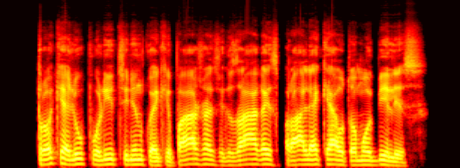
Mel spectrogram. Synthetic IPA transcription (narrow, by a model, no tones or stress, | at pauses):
pɾoːkʲɛlʲuːpʰɔlʲiːt̪sʲɪnʲɪŋkuɛkʲɪpɑːʒɐsʲɪɡzɑːɡɐɪspɾɑːlʲɛkʲɛɐʊt̪ɔmɔbʲɪlʲɪs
